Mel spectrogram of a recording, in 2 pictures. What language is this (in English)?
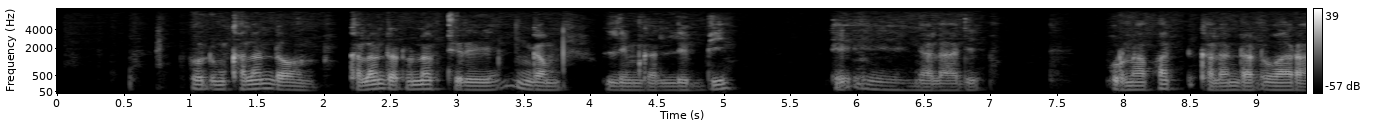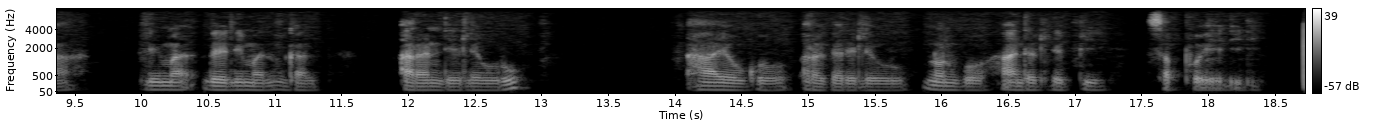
Fula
